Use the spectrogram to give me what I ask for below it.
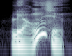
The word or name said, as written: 良心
